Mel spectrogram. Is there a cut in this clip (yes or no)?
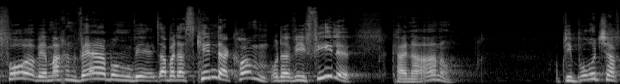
yes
